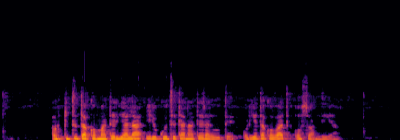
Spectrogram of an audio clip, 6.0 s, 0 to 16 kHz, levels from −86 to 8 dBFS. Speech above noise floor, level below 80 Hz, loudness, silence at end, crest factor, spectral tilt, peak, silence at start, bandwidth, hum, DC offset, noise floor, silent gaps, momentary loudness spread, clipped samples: 56 dB; -68 dBFS; -19 LUFS; 0.95 s; 20 dB; -9 dB/octave; 0 dBFS; 0.8 s; 6 kHz; none; under 0.1%; -75 dBFS; none; 13 LU; under 0.1%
